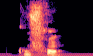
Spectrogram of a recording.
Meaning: free kick (kick played without interference of opposition)
- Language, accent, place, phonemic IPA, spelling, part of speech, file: French, France, Lyon, /ku fʁɑ̃/, coup franc, noun, LL-Q150 (fra)-coup franc.wav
